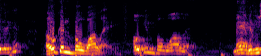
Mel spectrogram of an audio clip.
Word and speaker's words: Ogunbowale: I know they just let go of, forgive me, I cannot pronounce his last name. Dare Ogunbowale. Dare Ogunbowale. Say that again? Ogunbowale.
